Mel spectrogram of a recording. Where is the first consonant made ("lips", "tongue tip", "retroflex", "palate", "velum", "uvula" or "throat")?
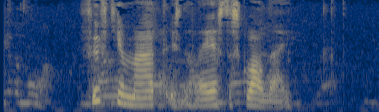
lips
